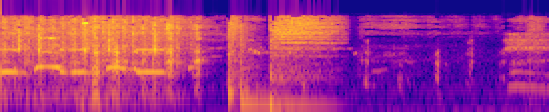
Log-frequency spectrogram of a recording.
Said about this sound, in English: So, where's the buzzer? Okay, this is my buzzer.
